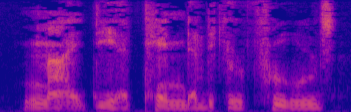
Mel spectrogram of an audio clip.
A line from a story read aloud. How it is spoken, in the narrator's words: hissed Grishnak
